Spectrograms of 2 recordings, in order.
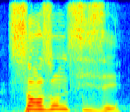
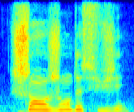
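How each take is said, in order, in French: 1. Le ch et le j se prononcent comme s et z. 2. Le ch et le j se prononcent comme des sons chuintants. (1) "il ne peut pas sortir autrement que sans onde cisée. Parce que lui n'a point le che" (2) "une phrase française claire"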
